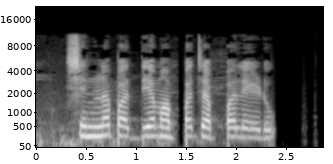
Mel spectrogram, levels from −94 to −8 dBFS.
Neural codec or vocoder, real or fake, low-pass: vocoder, 48 kHz, 128 mel bands, Vocos; fake; 10.8 kHz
